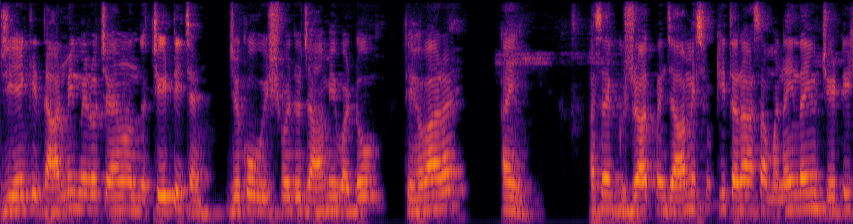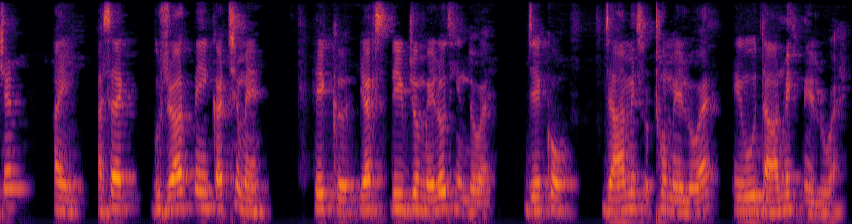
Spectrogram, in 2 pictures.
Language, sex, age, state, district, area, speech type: Sindhi, male, 18-30, Gujarat, Kutch, rural, spontaneous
